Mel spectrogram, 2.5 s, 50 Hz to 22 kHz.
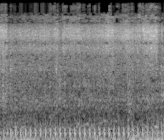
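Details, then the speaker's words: Bajaj Pulsar RS200/NS200 after a timing chain repair and fresh Motul oil; even, steady exhaust pulses at about ten per second, no tapping or rattle, revs cleanly with no noises. Normal running. "ya quedó bien, sin ruidos, revoluciona bien."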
